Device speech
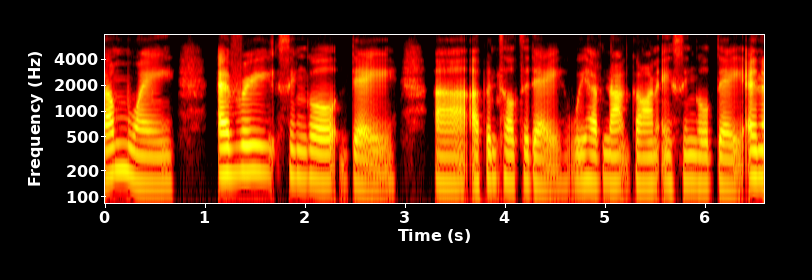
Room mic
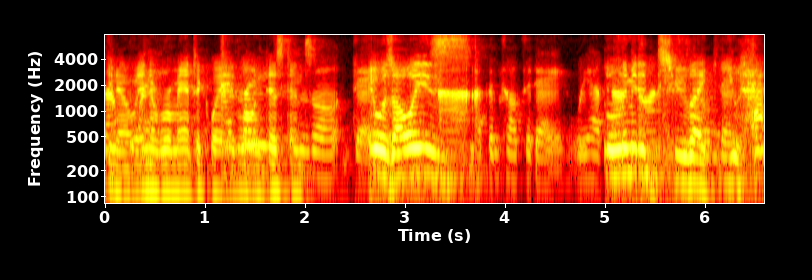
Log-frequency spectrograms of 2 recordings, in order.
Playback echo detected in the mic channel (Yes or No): Yes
